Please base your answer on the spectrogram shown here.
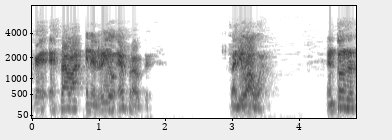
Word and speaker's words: Éufrates: Ya les dije ahorita, ¿cómo se pronuncia la palabra de ese río? Éufrates.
